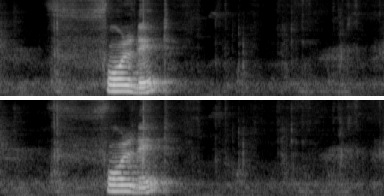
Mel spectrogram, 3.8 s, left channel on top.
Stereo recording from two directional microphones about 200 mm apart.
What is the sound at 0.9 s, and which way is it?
Speech, 50° left (ahead or behind).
